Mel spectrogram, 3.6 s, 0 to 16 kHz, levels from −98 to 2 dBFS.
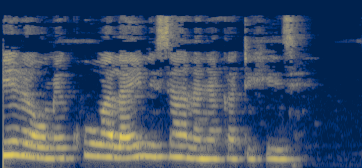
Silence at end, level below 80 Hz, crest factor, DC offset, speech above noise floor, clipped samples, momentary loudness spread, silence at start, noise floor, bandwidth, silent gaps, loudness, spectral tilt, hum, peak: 0.65 s; -62 dBFS; 16 dB; under 0.1%; 50 dB; under 0.1%; 12 LU; 0.05 s; -70 dBFS; 11.5 kHz; none; -21 LUFS; -3.5 dB/octave; none; -4 dBFS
